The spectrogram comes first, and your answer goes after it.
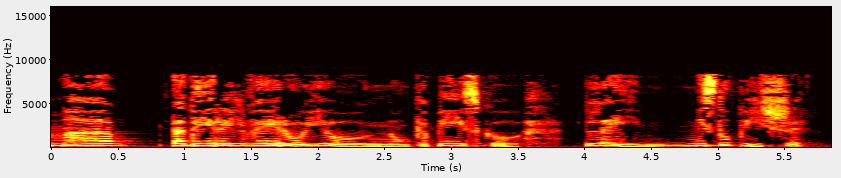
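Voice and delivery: slow, halting, flustered, stumbling stammer. Narrator reading a woman's surprised reply to a playful declaration: stammering.

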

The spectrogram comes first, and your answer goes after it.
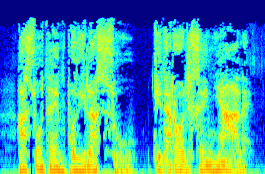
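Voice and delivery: ordinary delivery, nothing marked

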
